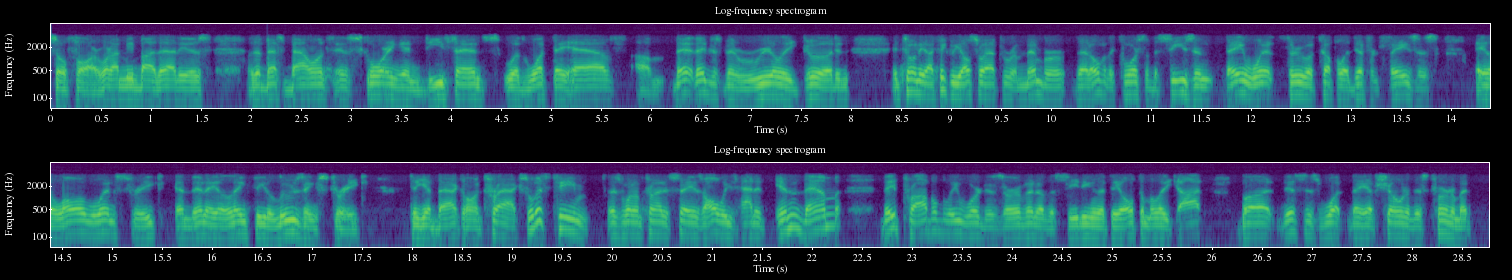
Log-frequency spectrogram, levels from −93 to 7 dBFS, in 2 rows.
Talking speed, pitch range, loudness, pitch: 215 wpm, 105-130 Hz, -23 LUFS, 115 Hz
